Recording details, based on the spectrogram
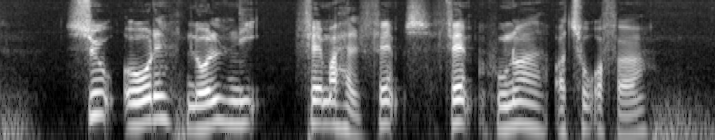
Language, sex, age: Danish, male, 39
